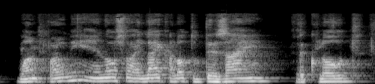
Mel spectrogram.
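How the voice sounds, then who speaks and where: This man's voice is fairly high and somewhat breathy. He keeps a moderate pace and fairly even intonation. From Italy. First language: Italian. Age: 20s. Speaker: football referee. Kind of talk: interview. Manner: halting.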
